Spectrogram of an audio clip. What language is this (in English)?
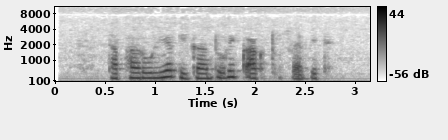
Georgian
